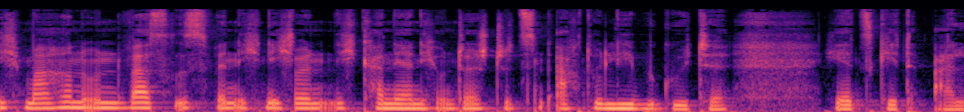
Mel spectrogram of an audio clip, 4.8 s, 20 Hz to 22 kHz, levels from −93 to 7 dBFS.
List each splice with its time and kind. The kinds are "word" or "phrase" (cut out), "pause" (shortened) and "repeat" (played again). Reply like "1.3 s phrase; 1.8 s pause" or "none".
1.5 s word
